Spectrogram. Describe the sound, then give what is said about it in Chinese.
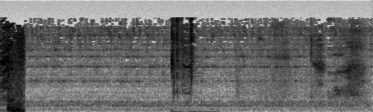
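A camera shutter firing as a photo is taken: one loud, sharp click at the start, followed later by two fainter clicks against a quiet background. “真的？我不信，拍张照来看看。 拍照。”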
